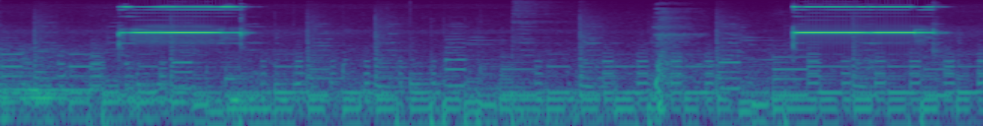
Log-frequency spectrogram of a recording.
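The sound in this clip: A sequence of shrill, high test frequency tones plays as two separate bursts, each lasting just over a second with a long gap between them. A steady low background sound continues underneath.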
